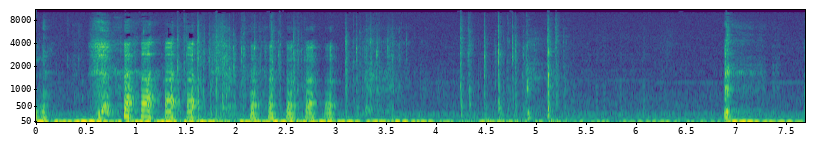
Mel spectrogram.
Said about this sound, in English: I thought you just typed in overcocker then. Let's try that and see what happens.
